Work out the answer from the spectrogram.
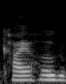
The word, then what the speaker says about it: Cuyahoga: And there was an explosion in Cleveland at the Manhattan Project plant on the, I hope I'm saying it right, Cuyahoga River.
